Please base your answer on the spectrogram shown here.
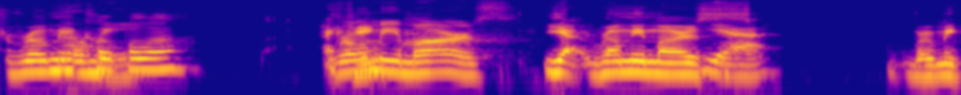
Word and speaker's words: Romy Mars: about uh Y is it Romy is it pronounced Romy Copa Romy Mars yeah Romy Mars yeah Ry copala mors yes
